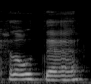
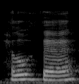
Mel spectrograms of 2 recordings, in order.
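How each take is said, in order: The two takes are said the same way.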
